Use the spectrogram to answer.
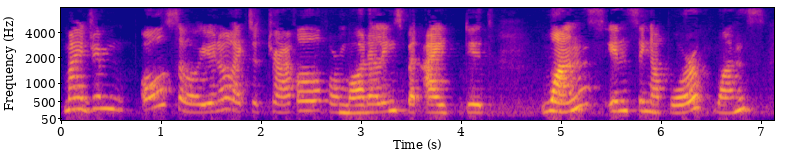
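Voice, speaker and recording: A woman in her twenties from Indonesia, speaking English as a second language in a bubbly, excitable live video chat. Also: fairly high pitch, measured pace, low-quality recording. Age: 20s. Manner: bubbly, exclaiming, laughs often.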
